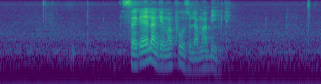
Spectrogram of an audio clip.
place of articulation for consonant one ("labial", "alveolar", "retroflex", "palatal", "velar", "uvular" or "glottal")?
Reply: alveolar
